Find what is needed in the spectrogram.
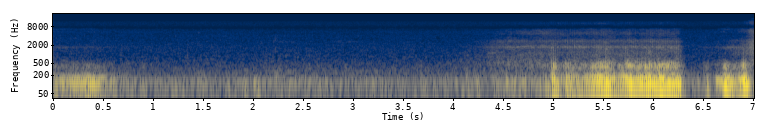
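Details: Pit bull dog (Fiona) sleeping: low, rumbling breathing noises building into a louder rattling breath near the end; snoring.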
